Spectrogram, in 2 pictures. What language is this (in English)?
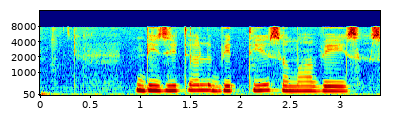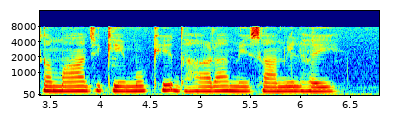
Magahi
